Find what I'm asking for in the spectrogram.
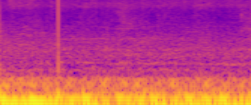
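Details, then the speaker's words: Chevrolet Bel Air after fixing squeaky disc brakes (pads not retracting from rotors), driving in town with brakes warmed up: only low road and engine rumble, no squeal on full stops; brakes now quiet. "again coming to a full stop no squeaks i'll tell you what i think this has been pretty good success"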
